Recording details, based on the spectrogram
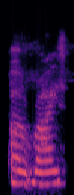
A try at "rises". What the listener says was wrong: Okay, so remember to say the S's, okay? Rises, rises. Have to be careful to pronounce the S on the end of the word.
